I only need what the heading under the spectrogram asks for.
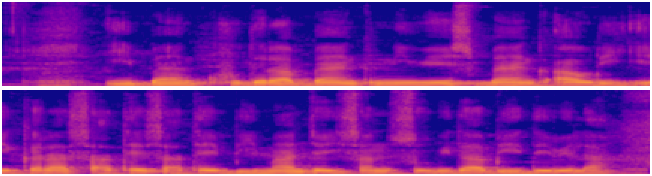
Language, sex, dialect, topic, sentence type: Bhojpuri, male, Southern / Standard, banking, statement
